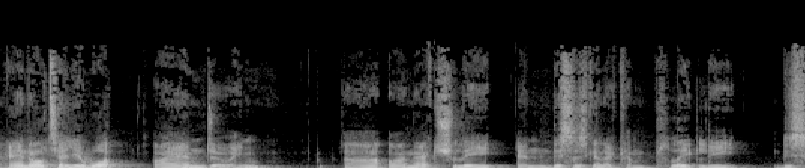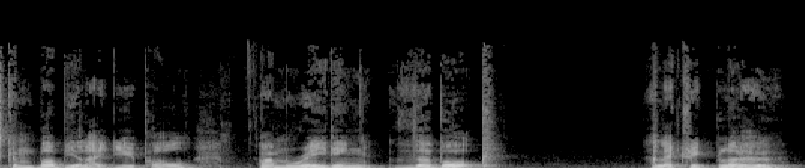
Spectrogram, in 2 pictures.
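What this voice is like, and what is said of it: Hoarse, lost voice. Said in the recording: “lost my voice and sounded the way I do now”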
